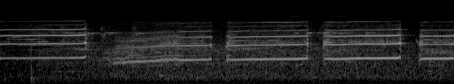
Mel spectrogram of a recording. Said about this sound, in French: Ah oui, c'est des cris assez aigres. Ça, c'est typique des faucons, des cris assez aigus et aigres.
